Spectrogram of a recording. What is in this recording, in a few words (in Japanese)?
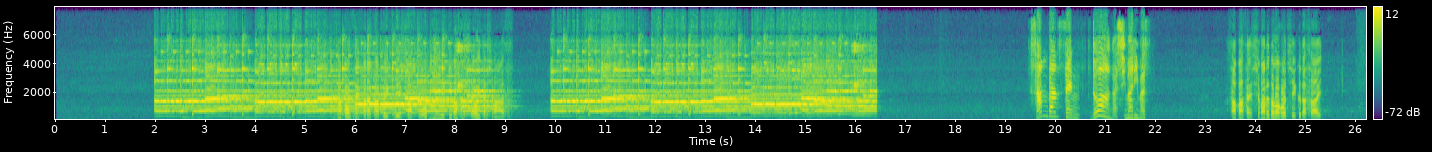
発車放送, 新宿駅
